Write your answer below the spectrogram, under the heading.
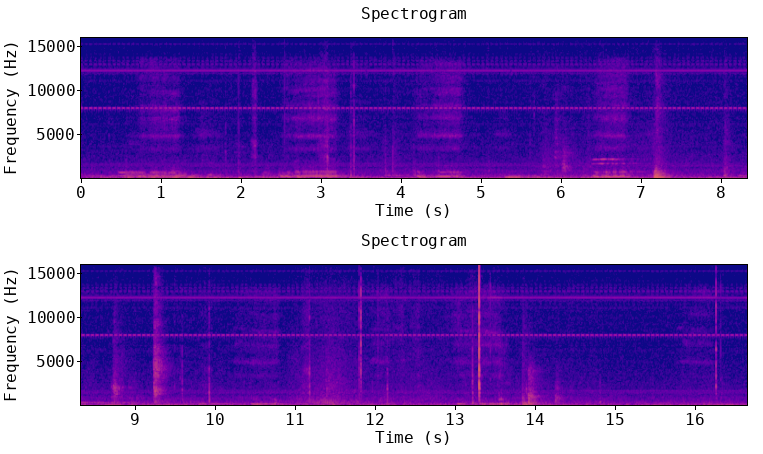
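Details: Sleeping female bulldog puppy, two months old, from Porto Alegre, snoring. Low, rumbling breaths dominate the first six seconds, then fade into quieter room sounds with scattered sharp clicks and taps.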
